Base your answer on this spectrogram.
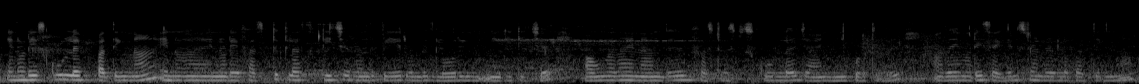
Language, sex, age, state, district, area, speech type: Tamil, female, 30-45, Tamil Nadu, Ariyalur, rural, spontaneous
